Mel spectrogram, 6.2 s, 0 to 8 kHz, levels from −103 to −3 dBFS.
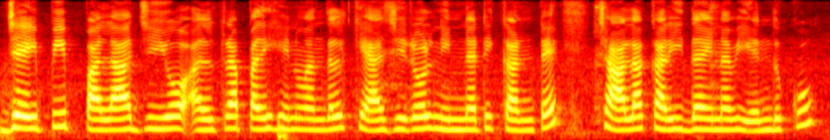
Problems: constant background noise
